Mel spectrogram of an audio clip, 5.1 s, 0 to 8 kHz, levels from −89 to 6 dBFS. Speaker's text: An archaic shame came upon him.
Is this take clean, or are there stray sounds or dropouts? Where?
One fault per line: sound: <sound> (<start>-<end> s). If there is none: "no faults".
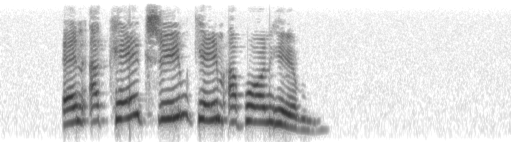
no faults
